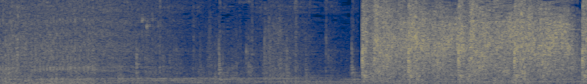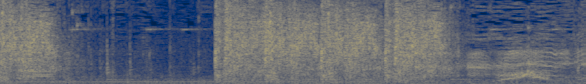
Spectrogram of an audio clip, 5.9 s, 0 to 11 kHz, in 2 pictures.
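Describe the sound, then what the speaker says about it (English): Shotgun blasts in the video game Resident Evil 4, heavy booming shots in several separate bursts, loud and close, with sustained noisy rumble carrying between them. "I'm gonna use my shotgun against you, lady."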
